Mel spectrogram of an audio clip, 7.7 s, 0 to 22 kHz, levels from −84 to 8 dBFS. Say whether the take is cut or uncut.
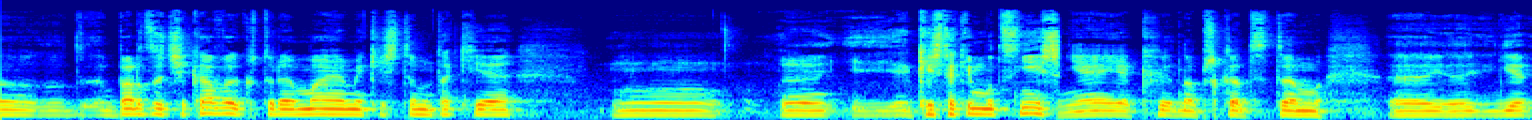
cut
